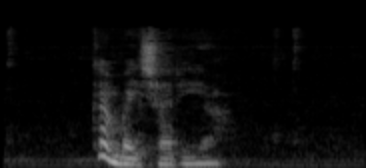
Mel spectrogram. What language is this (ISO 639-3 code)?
glg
